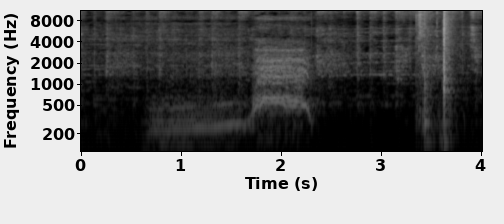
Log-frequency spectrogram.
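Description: A drawn-out vocal cry that rises in pitch and gets louder just before the middle, then breaks off, over background music. Two sharp knocks follow near the end, the second the loudest sound.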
